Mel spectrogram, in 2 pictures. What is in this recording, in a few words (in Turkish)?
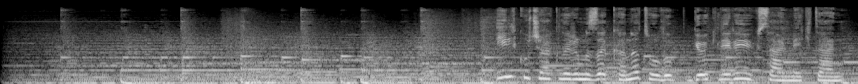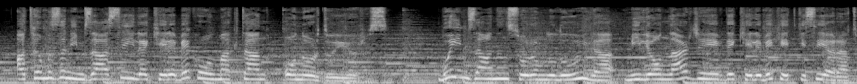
kadin sesler, turkce seslendirme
